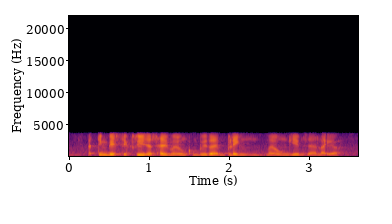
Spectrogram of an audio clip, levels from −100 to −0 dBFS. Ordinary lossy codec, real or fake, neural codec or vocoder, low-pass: none; real; none; 3.6 kHz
